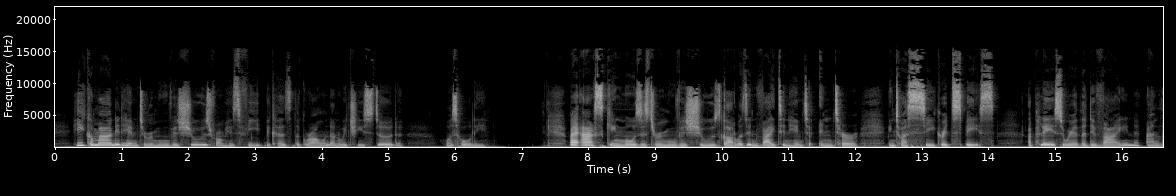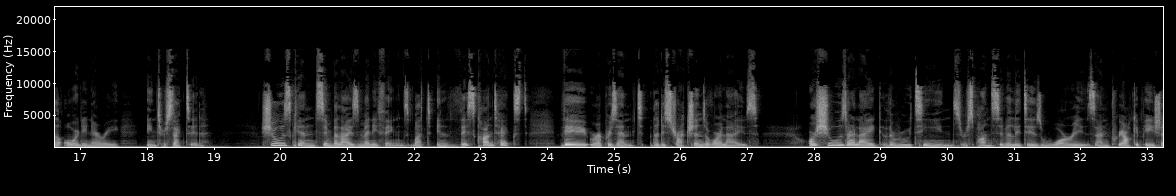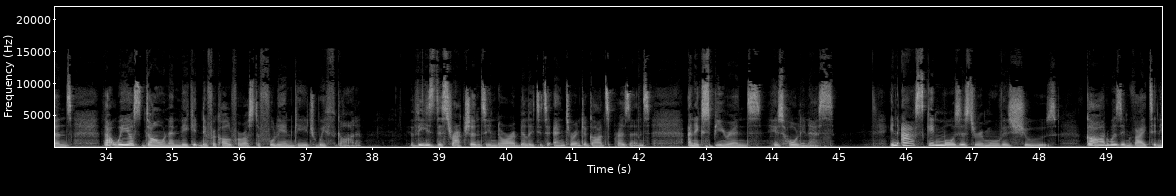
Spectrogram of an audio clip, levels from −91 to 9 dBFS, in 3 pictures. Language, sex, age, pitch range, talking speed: English, female, 20-39, 145-180 Hz, 130 wpm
